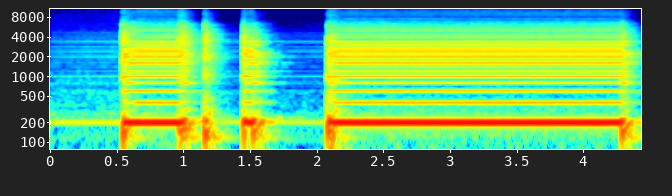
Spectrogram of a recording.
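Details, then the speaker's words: Op-amp Big Muff Pi clone fuzz pedal (Punk'n Pi), probed between R4 and C3 on battery power with the guitar input disconnected: loud steady buzzy low hum cutting in and out, then holding; the op-amp stage is oscillating. "oscillating okay so we have something suppose sadly wrong here"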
